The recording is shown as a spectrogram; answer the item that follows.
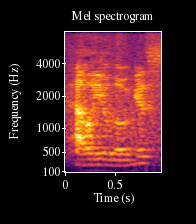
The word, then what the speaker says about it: Paleologos: My name is Paleologos, so I have 5 syllables to get through.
